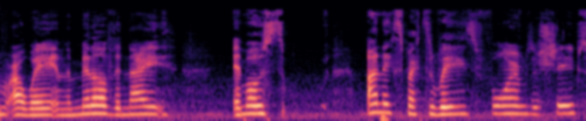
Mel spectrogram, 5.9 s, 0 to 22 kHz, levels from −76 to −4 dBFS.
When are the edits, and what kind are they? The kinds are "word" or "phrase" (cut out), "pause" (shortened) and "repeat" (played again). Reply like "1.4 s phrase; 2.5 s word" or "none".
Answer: 2.4 s word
